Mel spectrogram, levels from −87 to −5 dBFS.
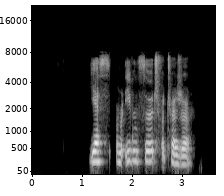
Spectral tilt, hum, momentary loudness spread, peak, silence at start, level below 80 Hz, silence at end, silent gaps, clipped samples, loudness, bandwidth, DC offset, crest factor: -4 dB/octave; none; 8 LU; -4 dBFS; 1.15 s; -68 dBFS; 0.5 s; none; under 0.1%; -23 LUFS; 8.2 kHz; under 0.1%; 20 dB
